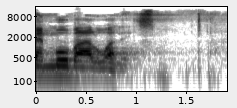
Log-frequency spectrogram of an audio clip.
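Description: A man speaks calmly through a microphone and loudspeakers in a large hall.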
